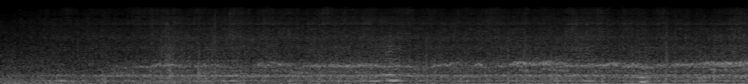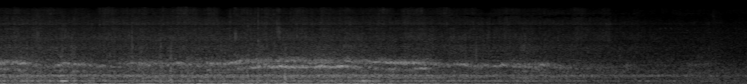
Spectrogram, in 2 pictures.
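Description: A continuous buzz, a wavering higher tone over a steady low hum, that slowly grows louder and then fades out near the end.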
